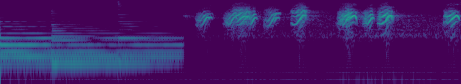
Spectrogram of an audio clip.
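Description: The last notes of the gentle background music fading out, then about a second in, a quick run of short high bird chirps, several a second: cartoon twittering for a flock of swallows flying in.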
